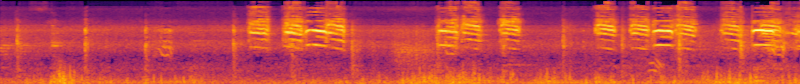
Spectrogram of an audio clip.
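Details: Blue-backed parrot in free flight, giving harsh, buzzy squawks in quick clusters of two or three, repeated through the recording, with wingbeat flutter and low rumbling background.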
